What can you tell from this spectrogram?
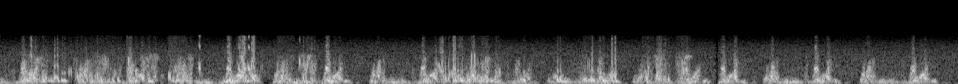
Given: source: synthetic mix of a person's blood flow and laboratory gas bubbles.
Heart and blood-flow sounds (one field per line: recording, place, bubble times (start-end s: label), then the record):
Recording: Doppler ultrasound of blood flow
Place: precordium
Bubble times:
0.21-1.23 s: bubbles
1.27-2.04 s: bubbles
2.21-2.63 s: bubbles
2.77-3.18 s: bubbles
4.33-5.04 s: bubbles
5.54-5.66 s: bubbles
5.79-6.21 s: bubbles
6.41-6.73 s: bubbles
6.75-6.93 s: bubbles
From the record:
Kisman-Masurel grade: 333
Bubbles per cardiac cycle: rolling drumbeat, 9 or more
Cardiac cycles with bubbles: 50 to 99%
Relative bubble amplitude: loud (0.450 to 0.775)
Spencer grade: 3 (all of the cardiac periods contain showers or single bubble signals, but not dominating or overriding the cardiac motion signals)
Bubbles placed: anywhere in the cardiac cycle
